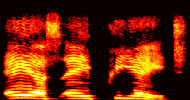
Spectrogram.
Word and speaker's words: Asaph: That is spelled Asaph. That's my first name. The PH has an F sound.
